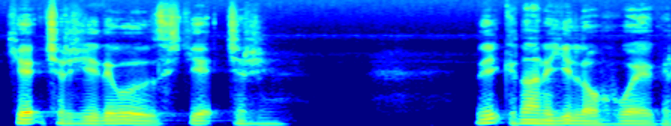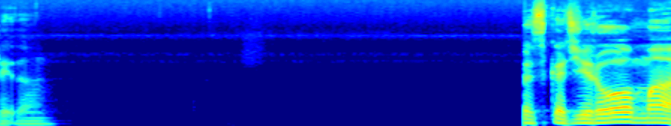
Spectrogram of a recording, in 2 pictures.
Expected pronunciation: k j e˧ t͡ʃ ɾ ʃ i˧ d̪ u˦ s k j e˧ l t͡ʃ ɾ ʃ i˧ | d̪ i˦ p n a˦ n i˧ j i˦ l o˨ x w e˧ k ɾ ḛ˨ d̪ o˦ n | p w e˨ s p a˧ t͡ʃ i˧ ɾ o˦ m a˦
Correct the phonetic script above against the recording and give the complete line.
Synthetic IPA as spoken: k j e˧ t͡ʃ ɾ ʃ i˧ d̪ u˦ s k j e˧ t͡ʃ ɾ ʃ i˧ | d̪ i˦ k n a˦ n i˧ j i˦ l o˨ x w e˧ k ɾ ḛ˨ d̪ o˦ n | p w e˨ s k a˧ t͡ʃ i˧ ɾ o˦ m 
